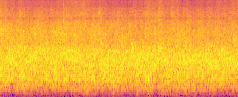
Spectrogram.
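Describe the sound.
Audience at a political town hall cheering and applauding: a dense, unbroken roar of claps and voices that holds at an even, loud level.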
